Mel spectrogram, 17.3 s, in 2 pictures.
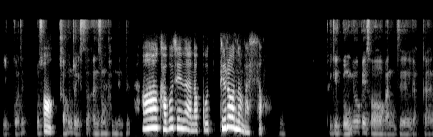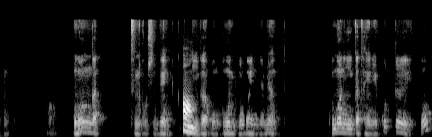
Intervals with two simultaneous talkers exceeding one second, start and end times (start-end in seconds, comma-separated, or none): none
